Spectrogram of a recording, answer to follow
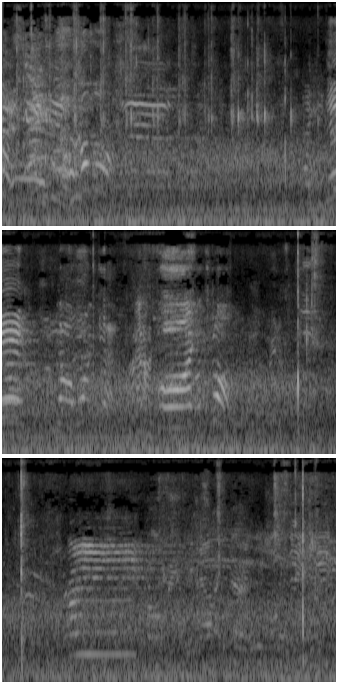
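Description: Players' shouts and chatter across a baseball field, in scattered short calls with one held call near the middle, over a steady low hum. Two sharp knocks stand out, one about six seconds in and one near the end.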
